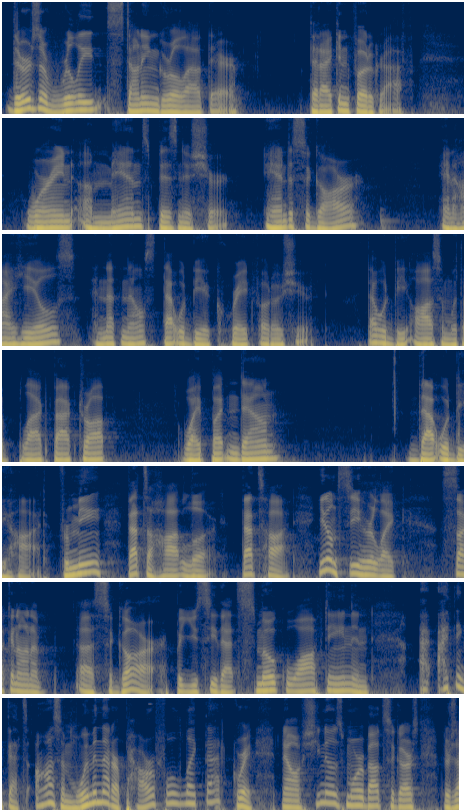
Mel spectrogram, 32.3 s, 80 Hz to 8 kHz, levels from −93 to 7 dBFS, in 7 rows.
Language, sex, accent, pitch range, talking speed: English, male, American, 115-150 Hz, 170 wpm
